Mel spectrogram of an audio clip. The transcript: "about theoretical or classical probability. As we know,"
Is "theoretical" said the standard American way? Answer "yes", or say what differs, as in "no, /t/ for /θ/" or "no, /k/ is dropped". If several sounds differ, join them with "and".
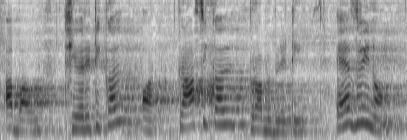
no, /t/ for /θ/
